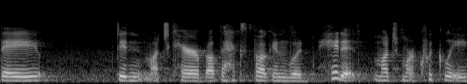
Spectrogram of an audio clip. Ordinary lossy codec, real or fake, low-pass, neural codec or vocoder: Opus, 64 kbps; real; 7.2 kHz; none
